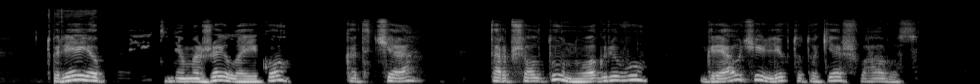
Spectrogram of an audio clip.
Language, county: Lithuanian, Utena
